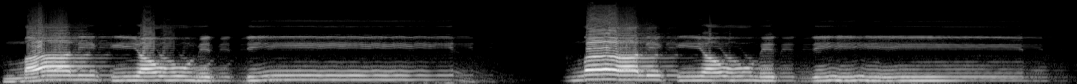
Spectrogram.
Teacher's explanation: مالکی میم کے اوپر کھڑی زبر ہونے کی وجہ سے اس کو ہم ایک الف کے مطابق لمبا کریں گے، اور اس طرح واو ساکن ما قبل زبر ہے تو یہاں پر واو کو لمبا نہیں کیا جائے گا کیونکہ یہاں پر واو لین ہے، اس کو جلدی سے ادا کرنا ہے، اور دین کے اندر لفظ یا ہے اور یا ساکن سے پہلے زیر ہے تو یا مدہ ہونے کی وجہ سے یا کو بھی ایک الف کے مطابق ہم لمبا کریں گے۔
